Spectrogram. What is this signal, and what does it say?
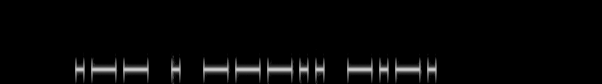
Morse code, heard as a keyed tone, about 15 wpm, 700 Hz. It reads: WE8C
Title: USA Call Signs - 4 Characters - Repeated 2x - 15wpm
